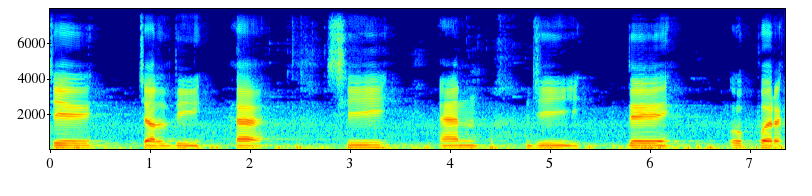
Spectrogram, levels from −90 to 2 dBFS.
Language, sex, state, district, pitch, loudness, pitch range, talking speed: Punjabi, male, Punjab, Fazilka, 125 Hz, -20 LUFS, 120-125 Hz, 50 wpm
